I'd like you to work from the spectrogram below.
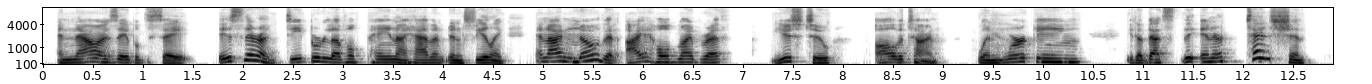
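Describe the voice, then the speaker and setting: In a very clean recording with a silent background, a woman with an ordinary speaking voice talks at a moderate pace, fairly low in pitch, with lively intonation. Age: 60s. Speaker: spiritual teacher and medium. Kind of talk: interview conversation.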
